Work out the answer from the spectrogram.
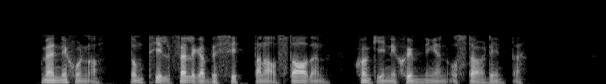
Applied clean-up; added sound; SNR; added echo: none; none; none; none.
